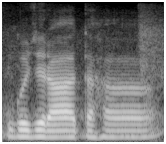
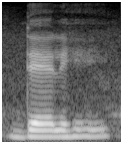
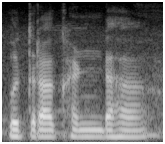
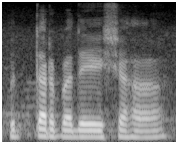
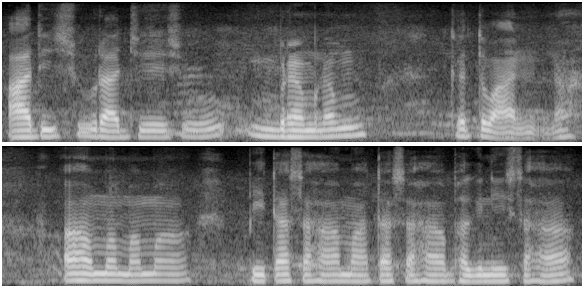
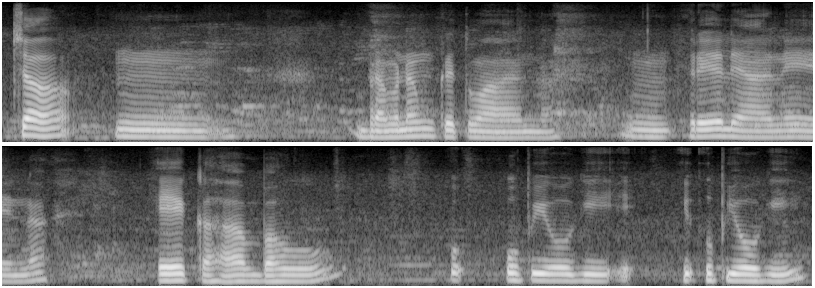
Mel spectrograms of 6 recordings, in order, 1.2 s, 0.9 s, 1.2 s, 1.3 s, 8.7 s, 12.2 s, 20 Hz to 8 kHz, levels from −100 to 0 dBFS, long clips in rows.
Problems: background sounds at intervals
